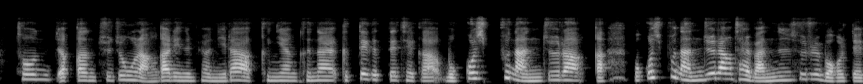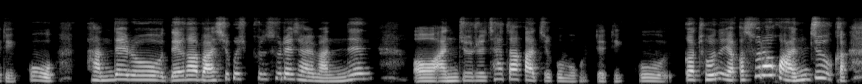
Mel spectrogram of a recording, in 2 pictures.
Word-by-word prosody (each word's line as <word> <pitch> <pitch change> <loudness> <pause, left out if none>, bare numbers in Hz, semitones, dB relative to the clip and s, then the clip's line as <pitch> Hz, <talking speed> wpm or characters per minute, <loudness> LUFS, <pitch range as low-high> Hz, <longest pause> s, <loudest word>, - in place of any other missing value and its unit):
전 235 -2 -3
약간 175 +1 -1
주종을 195 +2 -3
안 145 -3 +1
가리는 175 -1 +2
편이라 170 +2 0
그냥 175 -1 -5
그날 185 +1 -1
그때그때 210 0 -3
제가 175 -3 -2
먹고 160 - 0
싶은 280 +1 -2
안주랑 185 +3 +2
그러니까 155 0 +1 0.3
먹고 190 +11 -1
싶은 320 +1 -3
안주랑 245 +6 +3
잘 230 -4 0
맞는 170 +4 0
술을 235 +2 -5
먹을 160 0 0
때도 155 -1 -4
있고 155 +3 -3 0.3
반대로 205 -1 0
내가 200 +3 +4
마시고 195 +6 +3
싶은 250 -1 -10
술에 250 0 -1
잘 195 -6 -1
맞는 175 - -2 0.4
어 155 +1 +4
안주를 170 +3 0
찾아 240 +2 +1
가지고 160 -7 0
먹을 140 -1 -12
때도 - - -10
있고. 150 +1 -6
그러니까 210 0 +4
저는 225 +4 +1
약간 205 +1 +2
술하고 430 - +6
안주 225 +9 +3
그러니까 - - -2
190 Hz, 345 characters per minute, -18 LUFS, 170-230 Hz, 0.4 s, 술하고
